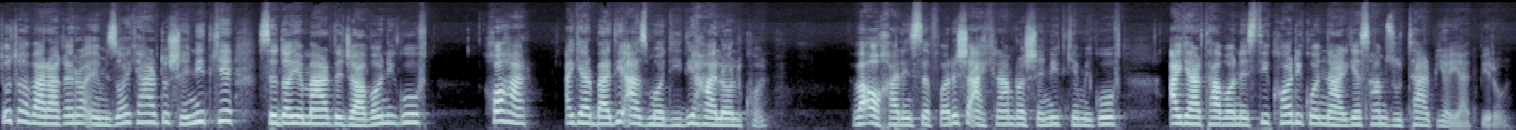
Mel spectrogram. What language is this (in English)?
Persian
